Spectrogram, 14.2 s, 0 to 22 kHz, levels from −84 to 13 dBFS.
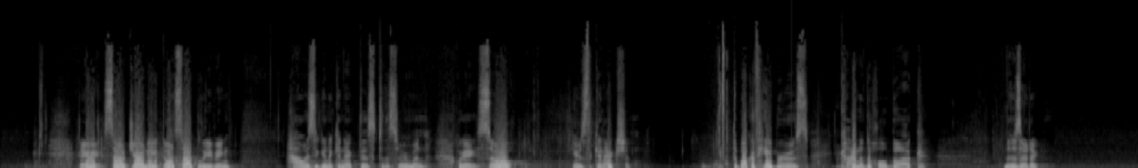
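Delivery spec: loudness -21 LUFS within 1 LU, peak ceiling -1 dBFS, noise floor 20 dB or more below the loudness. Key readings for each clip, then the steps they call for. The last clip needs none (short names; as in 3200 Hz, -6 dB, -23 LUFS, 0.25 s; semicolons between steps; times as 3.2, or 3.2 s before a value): dropouts 1; longest dropout 9.2 ms; loudness -30.0 LUFS; peak -16.5 dBFS; loudness target -21.0 LUFS
-> interpolate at 9.89, 9.2 ms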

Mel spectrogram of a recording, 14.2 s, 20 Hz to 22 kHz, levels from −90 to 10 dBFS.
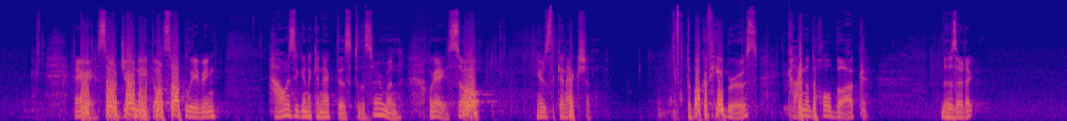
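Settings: dropouts 0; loudness -30.0 LUFS; peak -16.5 dBFS; loudness target -21.0 LUFS
-> gain +9 dB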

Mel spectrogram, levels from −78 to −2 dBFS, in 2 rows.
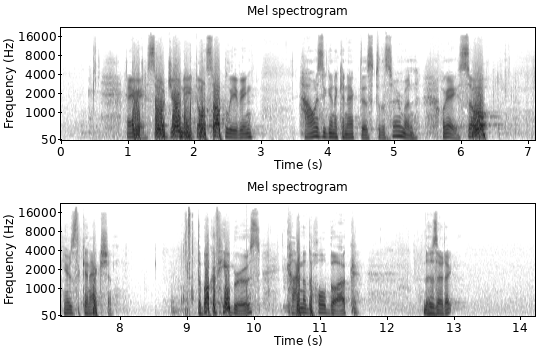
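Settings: loudness -21.0 LUFS; peak -7.5 dBFS; noise floor -57 dBFS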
